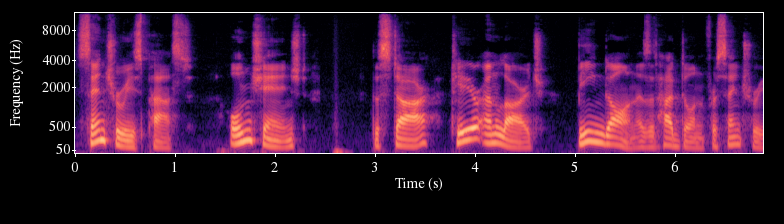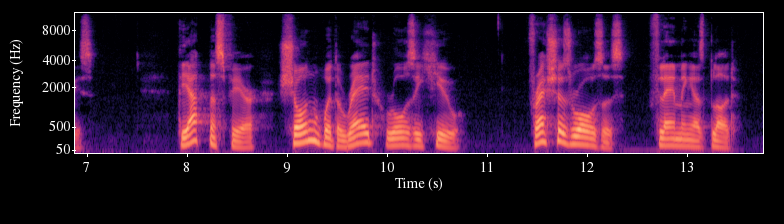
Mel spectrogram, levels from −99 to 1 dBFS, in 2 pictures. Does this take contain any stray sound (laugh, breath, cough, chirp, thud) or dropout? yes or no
yes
